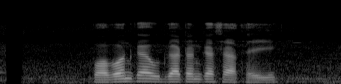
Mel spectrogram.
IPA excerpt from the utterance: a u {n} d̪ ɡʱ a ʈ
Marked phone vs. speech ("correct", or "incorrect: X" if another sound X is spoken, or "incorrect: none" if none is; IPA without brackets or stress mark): incorrect: none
